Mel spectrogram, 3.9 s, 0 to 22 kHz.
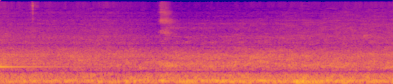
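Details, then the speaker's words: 2008 Chevrolet Trailblazer after repairing a blower motor that stayed on: steady smooth low whoosh of the blower with AC on and engine idling, and it shuts off when switched off; blower working normally. "we got fans blowing right now of course ac on and if you shut it off they shut off like it should doesn't stay running"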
